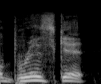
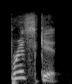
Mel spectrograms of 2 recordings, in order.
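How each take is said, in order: First: Fake-cry the word brisket; mock crying. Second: Said in the usual way. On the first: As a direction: say brisket with a hammed-up sob. Mock sob over brisket.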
